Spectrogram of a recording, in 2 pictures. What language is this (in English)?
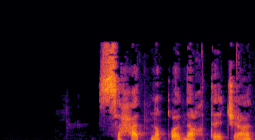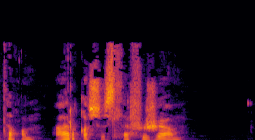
Kabardian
